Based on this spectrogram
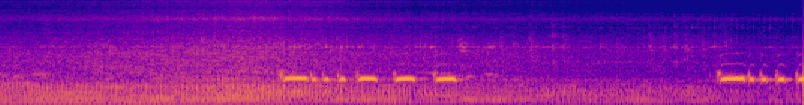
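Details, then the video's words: Zebra dove cooing in quick, clipped notes of even pitch, one phrase of five beats and another starting at the end, over a background hum of passing traffic. "sungguh merdu suara burung perkutut ini"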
